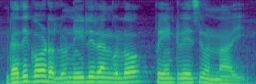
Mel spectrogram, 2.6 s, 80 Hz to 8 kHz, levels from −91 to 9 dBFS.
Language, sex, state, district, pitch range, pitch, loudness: Telugu, male, Telangana, Mahabubabad, 150-165 Hz, 155 Hz, -14 LUFS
